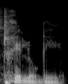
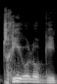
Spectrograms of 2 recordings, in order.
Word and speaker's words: Trilogie: Ich bin Klugscheißer schreibt man mit K und der Trilogie lässt man das O weg. Bei Klugscheißer in der Mitte schreibt man ein äh, K? Hm, wer soll es dir sonst erklären, wenn nicht ich? Okay. Ähm, Trilogie. Das ist eine schlechte Angewohnheit, Triologie zu sagen.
